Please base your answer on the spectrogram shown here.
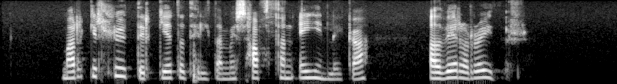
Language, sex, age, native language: Icelandic, female, 20-29, Icelandic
